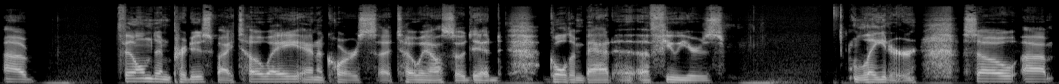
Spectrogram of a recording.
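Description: Male podcast co-host, very bright tone, dry close sound, loose chatty delivery. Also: fairly low pitch, steady tone, slow, pauses often, no room sound, poor audio. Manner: chatty, rambling with fillers. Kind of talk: casual chat.

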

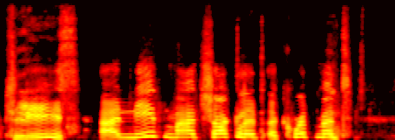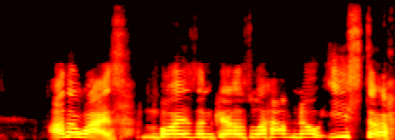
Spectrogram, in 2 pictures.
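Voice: high voice, dry recording, lo-fi sound, pitched above the performer's own voice. A storyteller voicing a heroic male Easter Bunny karate master, firm and earnest, in a children's story. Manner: earnest, firm, slow deliberate warnings, martial cries.

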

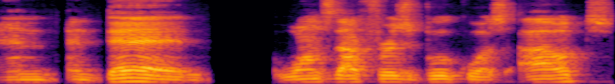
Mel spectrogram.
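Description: Man from Côte d'Ivoire, native French speaker, lowish voice, reflective storyteller, podcast guest. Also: fairly even intonation, slow pace, bright, forceful tone. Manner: reflective, storytelling, self-deprecating. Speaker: guest economist. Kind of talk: podcast interview.

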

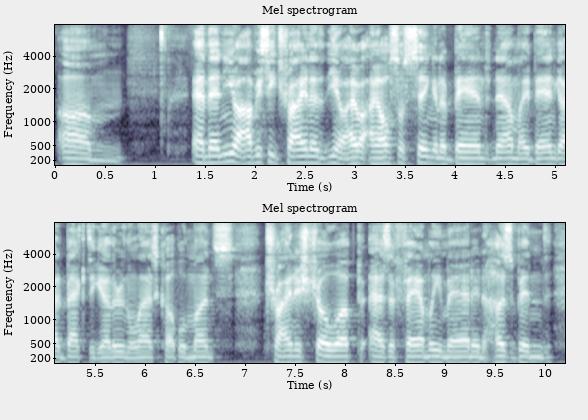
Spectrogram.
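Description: A man's voice: mid-range voice, moderate pace. A man hosting a podcast in a casual, rambling monologue, his voice nasal and congested from a cold. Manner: chatty, rambling, energetic. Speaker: podcast host.

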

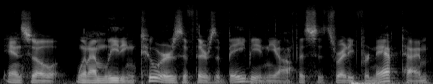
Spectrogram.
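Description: A middle-aged man with a deep voice, a company leader telling stories in an interview and acting out dialogue. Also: a little fast. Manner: animated storyteller, acts out dialogue in higher voices. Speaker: CEO and co-founder, interview guest. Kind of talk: storytelling in a podcast interview.

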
